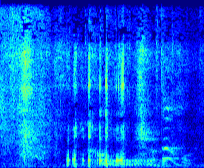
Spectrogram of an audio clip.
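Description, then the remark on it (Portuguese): A small dog wearing clothes growls in a quick run of rough, pulsing bursts, with a faint voice murmuring around it. “Foi ignorado por um, o outro foi quase mordido.”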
